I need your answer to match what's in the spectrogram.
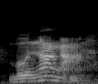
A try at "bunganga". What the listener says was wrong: Bunganga. Bunganga. Nga. Nga. Nga. You don't use your tongue. You use your nose inside. Nga. Nga nga.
